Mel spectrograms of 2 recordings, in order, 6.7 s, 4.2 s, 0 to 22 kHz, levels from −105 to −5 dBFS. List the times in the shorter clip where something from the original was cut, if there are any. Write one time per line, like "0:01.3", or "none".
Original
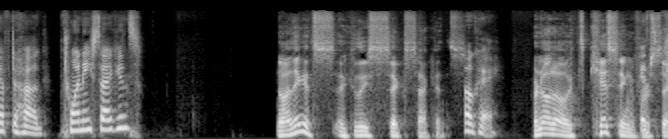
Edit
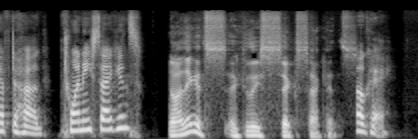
0:01.5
